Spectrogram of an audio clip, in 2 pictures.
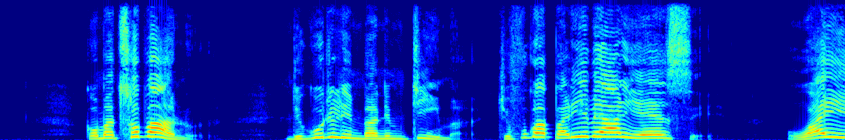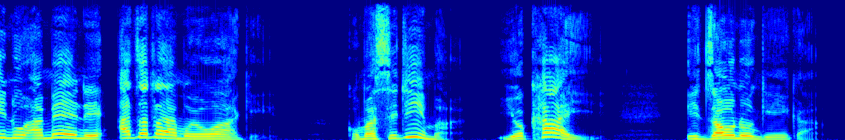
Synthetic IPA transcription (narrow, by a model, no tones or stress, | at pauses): kɔmat͡sʰɔp̬anɔ̰ | ndik̬utilimbanim̩tima | t͡ʃifukwapaliɓɛalijɛnsɛ | wainuamɛnɛad͡zatajamɔjɔwaːkɛ̥ | kɔmasit̬ima̰ | jɔkʰaḭ | id͡zawɔnɔŋɡɛːka̰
